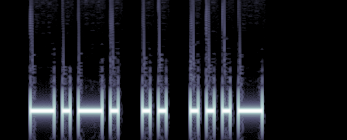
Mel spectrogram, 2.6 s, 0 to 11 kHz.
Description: Morse code, heard as a keyed tone, about 20 wpm, 700 Hz. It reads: CIV
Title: Build A Word - 1 Letter At A Time - 5-Letter Words - 20wpm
